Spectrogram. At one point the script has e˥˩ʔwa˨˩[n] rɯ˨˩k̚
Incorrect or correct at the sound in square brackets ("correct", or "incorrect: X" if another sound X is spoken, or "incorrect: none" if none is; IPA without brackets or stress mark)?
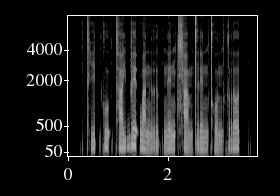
correct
